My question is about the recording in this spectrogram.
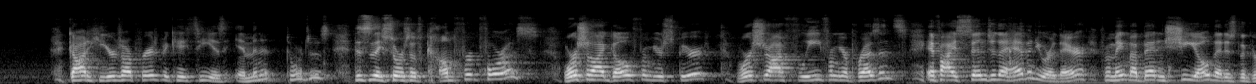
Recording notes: Sermon preached at East Frankfort Baptist Church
